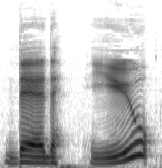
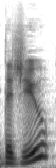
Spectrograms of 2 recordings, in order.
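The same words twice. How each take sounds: First: Said in the usual way. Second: DID YOU run together as "di-jou"; linked DID YOU. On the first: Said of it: "放在一块儿读成". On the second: Shown as a demonstration. Teacher shows the linking, DID YOU said as "di-jou". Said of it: "放在一块儿读成did you".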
